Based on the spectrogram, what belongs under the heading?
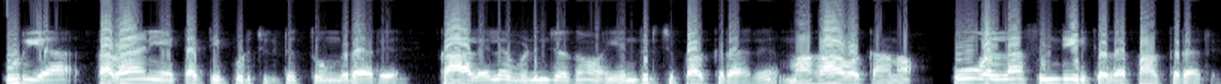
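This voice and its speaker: A man's voice: mid-range voice, normal speed, darkish tone, clear, resonant tone, no echo, low-quality recording. A man narrating a recap of a TV serial episode in a plain, matter-of-fact way. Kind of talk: casual storytelling recap.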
